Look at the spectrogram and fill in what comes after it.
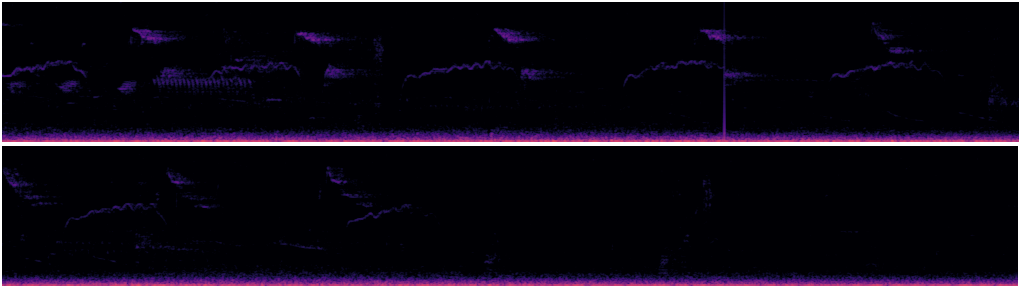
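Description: Bird chirping: a run of high, arched chirps, about two a second, fading away after about seven seconds, over a steady low hum. One sharp click comes about three and a half seconds in.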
